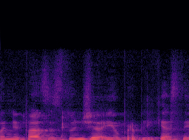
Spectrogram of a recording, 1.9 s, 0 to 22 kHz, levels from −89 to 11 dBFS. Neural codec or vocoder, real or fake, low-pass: autoencoder, 48 kHz, 128 numbers a frame, DAC-VAE, trained on Japanese speech; fake; 14.4 kHz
